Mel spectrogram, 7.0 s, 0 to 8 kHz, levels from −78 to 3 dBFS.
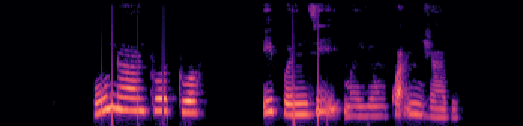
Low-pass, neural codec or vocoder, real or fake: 7.2 kHz; none; real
